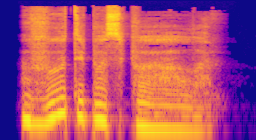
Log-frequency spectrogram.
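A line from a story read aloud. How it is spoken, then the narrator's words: Grumble. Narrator (Russian): буркнул я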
